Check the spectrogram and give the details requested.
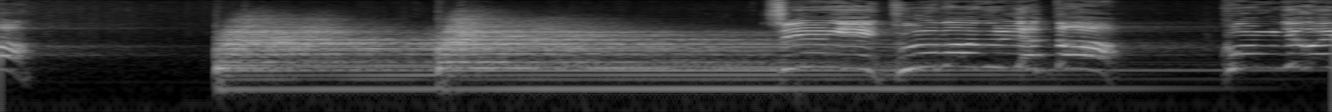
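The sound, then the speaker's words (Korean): A loud gong crashes and rings out with a long, sustained metallic hum, a second hit following about a second later, while a voice calls out over the lingering tone; the gong signals troops to halt their advance. “징소리가 한 번 울렸다!”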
